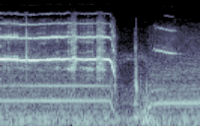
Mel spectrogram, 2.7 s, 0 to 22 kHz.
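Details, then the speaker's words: Polestar 2: a thin, high squeal while the power window moves, falling in pitch as it stops; the horribly squeaky window was reported at the car's first service. "it's horribly squeaky you can hear that noise"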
